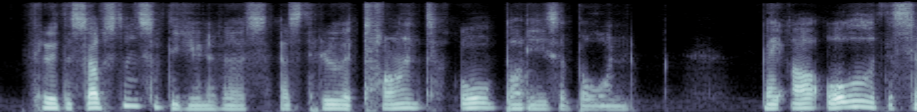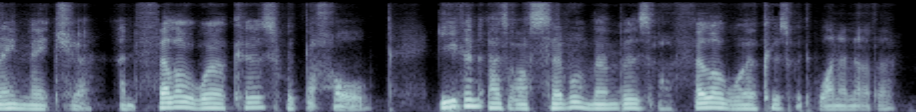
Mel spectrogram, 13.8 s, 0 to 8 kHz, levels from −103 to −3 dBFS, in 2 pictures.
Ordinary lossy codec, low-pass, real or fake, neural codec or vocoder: AAC, 48 kbps; 7.2 kHz; fake; codec, 32 kHz, 1.9 kbps, SNAC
